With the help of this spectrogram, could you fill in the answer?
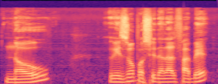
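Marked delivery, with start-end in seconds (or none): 0.1-0.6 "no" said with a long English o glide. Shown as a demonstration. Teacher to class, showing English "no". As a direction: say "no" the American way, rounded o. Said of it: "ça s'écrit N O".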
